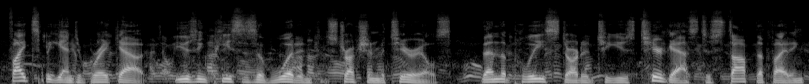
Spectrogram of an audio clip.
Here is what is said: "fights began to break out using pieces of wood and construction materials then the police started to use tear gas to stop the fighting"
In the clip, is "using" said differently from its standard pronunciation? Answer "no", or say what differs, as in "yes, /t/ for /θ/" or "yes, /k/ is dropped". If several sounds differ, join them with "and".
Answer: no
